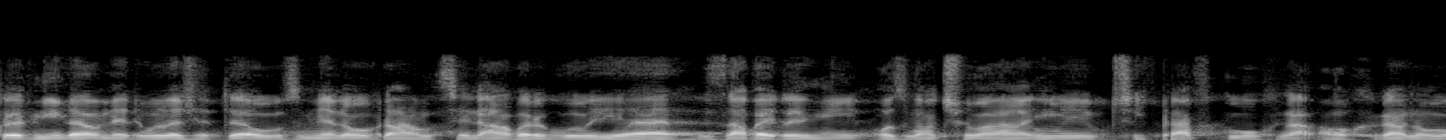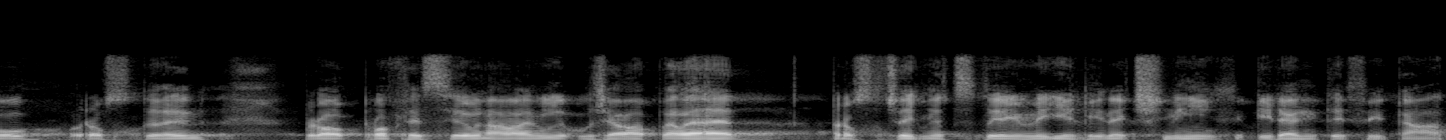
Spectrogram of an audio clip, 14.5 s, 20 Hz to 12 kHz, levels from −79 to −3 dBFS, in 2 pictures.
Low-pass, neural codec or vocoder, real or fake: 7.2 kHz; codec, 16 kHz, 1 kbps, FreqCodec, larger model; fake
